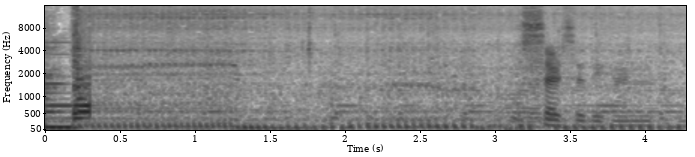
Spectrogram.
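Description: A small motorcycle engine running as the bike is ridden along, a fast, even low pulsing. Background music cuts off just after the start.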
